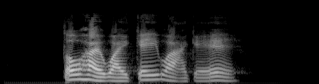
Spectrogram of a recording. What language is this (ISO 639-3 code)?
yue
